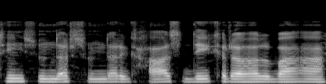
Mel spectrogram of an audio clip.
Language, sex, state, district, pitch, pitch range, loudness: Bhojpuri, male, Bihar, Muzaffarpur, 130 Hz, 125-130 Hz, -17 LUFS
